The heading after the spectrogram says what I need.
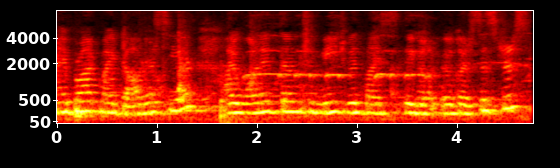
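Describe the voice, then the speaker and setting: A woman's voice: medium pitch, fairly even intonation, moderate pace, dark tone. A middle-aged woman whose first language is Urdu, giving an earnest talk to a women's gathering and often adding "right?". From Canada resident. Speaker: community activist speaker. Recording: echoey hall, voice from far off.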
